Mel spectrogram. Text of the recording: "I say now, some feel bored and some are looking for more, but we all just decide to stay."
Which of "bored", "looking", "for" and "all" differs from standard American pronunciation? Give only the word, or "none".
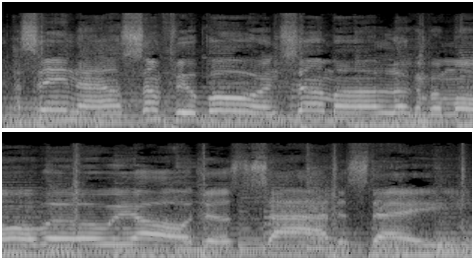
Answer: bored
